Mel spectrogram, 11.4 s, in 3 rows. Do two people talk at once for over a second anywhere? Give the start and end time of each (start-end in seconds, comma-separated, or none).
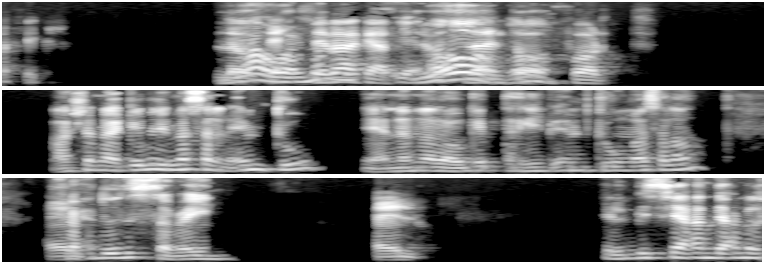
1.1-2.7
